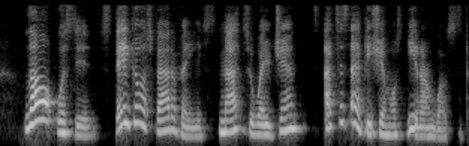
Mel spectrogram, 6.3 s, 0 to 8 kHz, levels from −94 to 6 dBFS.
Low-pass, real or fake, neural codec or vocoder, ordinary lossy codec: 7.2 kHz; fake; codec, 16 kHz, 0.5 kbps, FunCodec, trained on LibriTTS, 25 frames a second; MP3, 64 kbps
